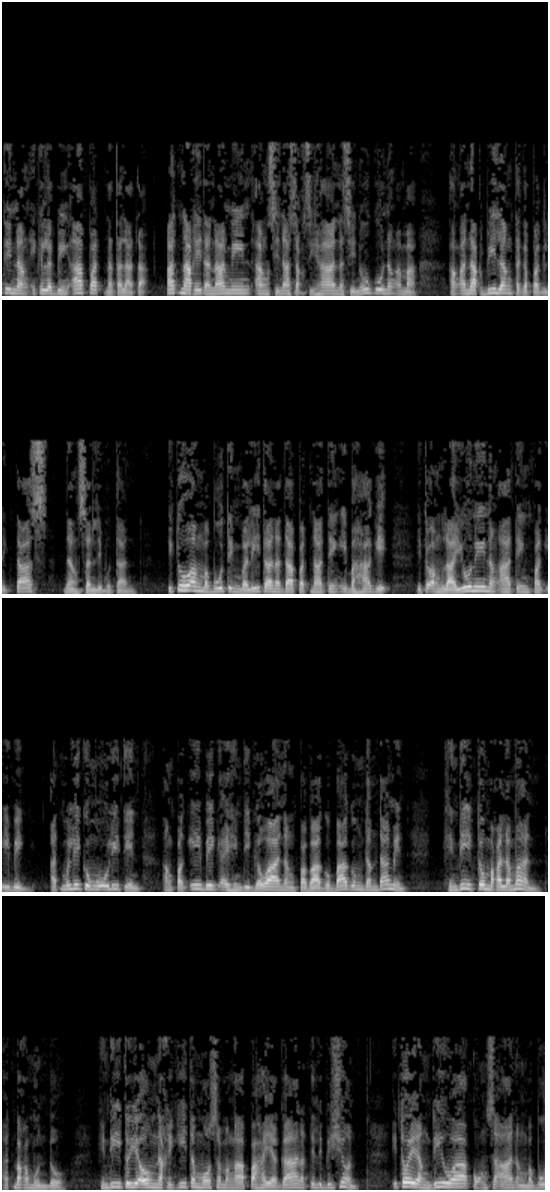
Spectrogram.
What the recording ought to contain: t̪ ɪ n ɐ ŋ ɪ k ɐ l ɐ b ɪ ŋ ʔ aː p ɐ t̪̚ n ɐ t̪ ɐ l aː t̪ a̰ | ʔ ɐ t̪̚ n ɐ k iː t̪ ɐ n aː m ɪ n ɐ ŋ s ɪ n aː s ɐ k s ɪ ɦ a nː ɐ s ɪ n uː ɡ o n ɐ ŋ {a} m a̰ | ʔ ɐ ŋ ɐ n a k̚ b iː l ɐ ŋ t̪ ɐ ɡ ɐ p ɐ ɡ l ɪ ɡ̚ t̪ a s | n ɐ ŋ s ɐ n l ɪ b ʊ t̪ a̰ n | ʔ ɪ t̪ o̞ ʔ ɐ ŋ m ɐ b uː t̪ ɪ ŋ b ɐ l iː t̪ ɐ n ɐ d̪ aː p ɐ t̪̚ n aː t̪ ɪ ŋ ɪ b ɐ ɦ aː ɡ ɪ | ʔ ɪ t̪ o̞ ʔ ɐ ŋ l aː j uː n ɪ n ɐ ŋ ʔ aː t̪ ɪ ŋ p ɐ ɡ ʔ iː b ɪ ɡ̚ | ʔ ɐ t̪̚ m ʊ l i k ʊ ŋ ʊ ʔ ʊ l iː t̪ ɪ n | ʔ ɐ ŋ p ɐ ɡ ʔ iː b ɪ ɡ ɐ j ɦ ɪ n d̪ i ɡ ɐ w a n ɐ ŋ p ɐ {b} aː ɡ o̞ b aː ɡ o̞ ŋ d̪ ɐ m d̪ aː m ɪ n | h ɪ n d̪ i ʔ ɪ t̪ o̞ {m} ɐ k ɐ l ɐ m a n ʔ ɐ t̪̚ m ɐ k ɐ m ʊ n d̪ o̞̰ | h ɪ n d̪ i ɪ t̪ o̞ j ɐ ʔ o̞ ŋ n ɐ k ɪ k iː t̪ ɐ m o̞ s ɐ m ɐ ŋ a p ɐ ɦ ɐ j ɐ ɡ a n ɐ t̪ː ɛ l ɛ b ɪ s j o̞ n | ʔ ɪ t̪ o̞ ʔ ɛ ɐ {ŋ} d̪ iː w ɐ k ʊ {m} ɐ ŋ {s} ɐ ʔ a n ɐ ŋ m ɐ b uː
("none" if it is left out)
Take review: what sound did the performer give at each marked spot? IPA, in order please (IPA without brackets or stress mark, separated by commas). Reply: ɐ, b, m, ŋ, ŋ, s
